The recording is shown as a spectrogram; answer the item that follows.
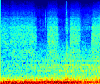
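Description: The tuned Honda Civic Type R's turbocharged four-cylinder engine, fitted with an aftermarket downpipe and midpipe, running while the car is driven. It is a steady low drone heard from inside the cabin.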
